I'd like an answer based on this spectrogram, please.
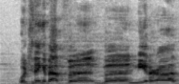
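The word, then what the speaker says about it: Vanille: What do you think about Vanira? Vanilla. I don't know. I think it's Vanil is how it's pronounced in English.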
